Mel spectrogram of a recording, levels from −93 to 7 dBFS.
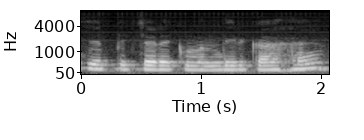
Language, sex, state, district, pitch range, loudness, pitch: Hindi, male, Bihar, Patna, 145-165 Hz, -15 LUFS, 150 Hz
